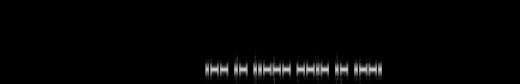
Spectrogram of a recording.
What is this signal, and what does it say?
Morse code, heard as a keyed tone, about 50 wpm, 700 Hz. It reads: WA2QAP
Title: USA Call Signs - 6 Characters - 50wpm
